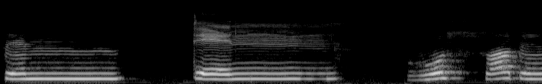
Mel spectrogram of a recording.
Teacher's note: But also remember that this has a kasraten underneath it, and kasraten needs to produce a nasal sound at the end that needs to be elongated for a bit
